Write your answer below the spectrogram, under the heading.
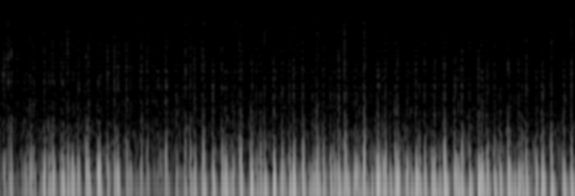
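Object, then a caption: Cork coaster. A round, flat, tan cork coaster, thin and solid, is tapped and scratched with fingertips and nails close to the microphone. A rapid, steady stream of soft, dull, low thumps comes with faint scratching, each tap dying away almost instantly with no ring.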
